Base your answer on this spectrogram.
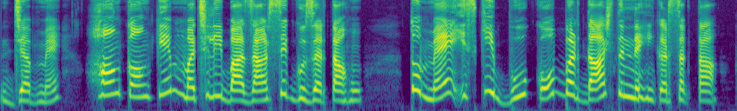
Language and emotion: Urdu, disgusted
